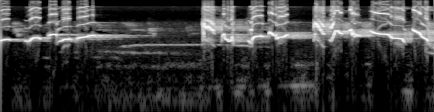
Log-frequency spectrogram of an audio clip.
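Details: Oriental magpie-robin in full ngeplong song, used to provoke rival or reluctant birds into singing: loud clear whistled phrases and sweeping slurred notes, a long steady held note mid-way, then a burst of varied rapid whistles and trills.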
